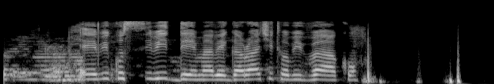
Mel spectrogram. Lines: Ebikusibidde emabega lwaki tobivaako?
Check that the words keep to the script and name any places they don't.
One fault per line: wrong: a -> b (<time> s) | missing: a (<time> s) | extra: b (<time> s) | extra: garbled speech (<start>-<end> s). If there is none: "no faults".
no faults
